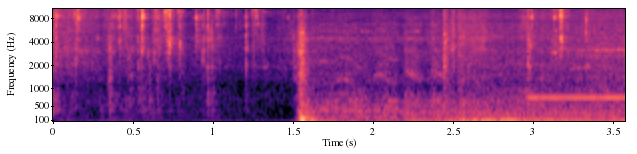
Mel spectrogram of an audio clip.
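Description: Keys jingle faintly, then a car engine cranks and catches in cold weather with a sharp burst, settling into a low rough idle that grows slightly louder.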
